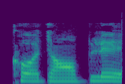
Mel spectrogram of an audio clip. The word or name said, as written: cordon bleu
